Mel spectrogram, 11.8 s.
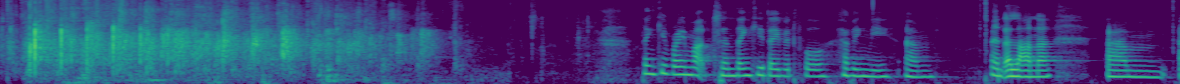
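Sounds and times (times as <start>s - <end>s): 
audience clapping to welcome a speaker at an academic talk: 0.0s - 4.9s
speech: 6.4s - 11.7s.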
